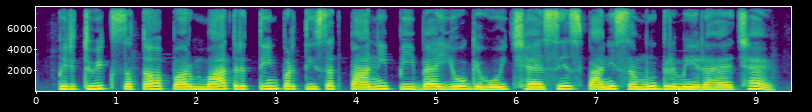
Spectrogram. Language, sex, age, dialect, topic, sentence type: Maithili, female, 25-30, Eastern / Thethi, agriculture, statement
